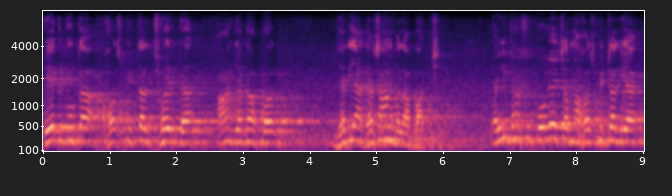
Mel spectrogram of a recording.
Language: Maithili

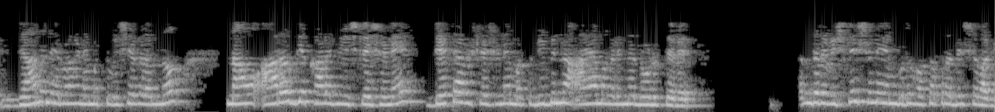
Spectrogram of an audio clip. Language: Kannada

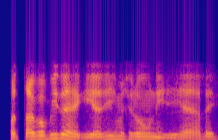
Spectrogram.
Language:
Punjabi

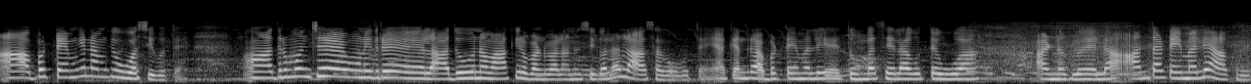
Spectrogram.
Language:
Kannada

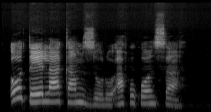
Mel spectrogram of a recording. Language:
Igbo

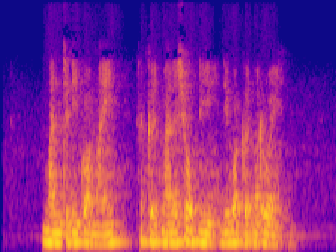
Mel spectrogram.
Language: Thai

